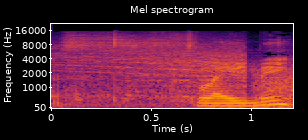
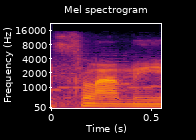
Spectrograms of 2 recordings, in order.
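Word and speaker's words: Flammie: So let's get flamey. I'm going to say flamey. I keep saying flammy. I'm not sure how you say it. I'm sure it's flamey anyway.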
